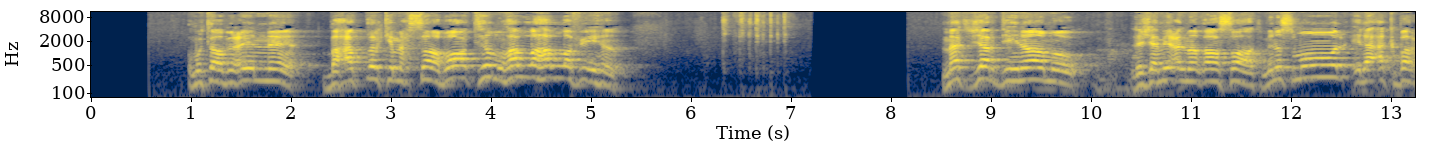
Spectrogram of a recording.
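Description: A man speaks with animation, close to a phone microphone.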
